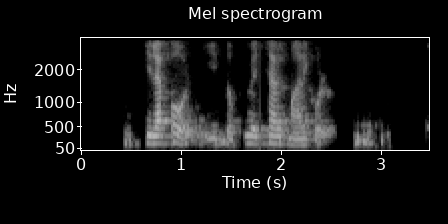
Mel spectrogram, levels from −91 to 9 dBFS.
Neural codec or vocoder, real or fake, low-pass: codec, 16 kHz, 6 kbps, DAC; fake; 3.6 kHz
